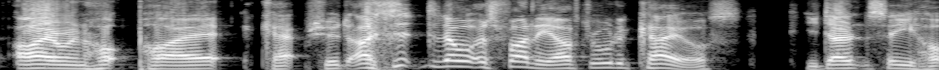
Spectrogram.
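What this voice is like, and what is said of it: Usual voice. Nothing is said of it.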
